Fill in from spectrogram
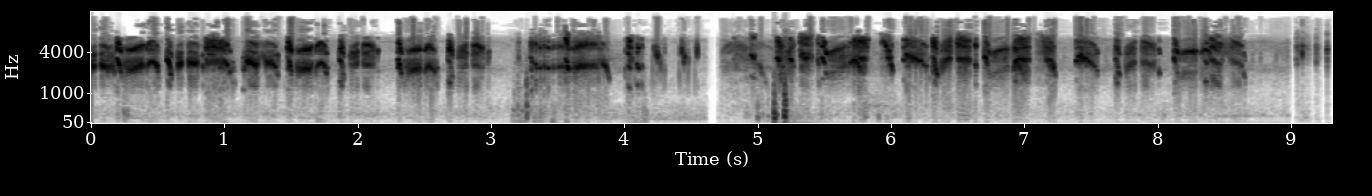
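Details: Edible-nest swiftlet calls, jaguar style, heard as rapid bursts of sharp, buzzy chirps broken by short gaps, with a few low thumps underneath.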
